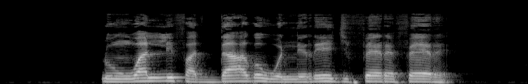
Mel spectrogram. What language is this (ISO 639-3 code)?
fue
